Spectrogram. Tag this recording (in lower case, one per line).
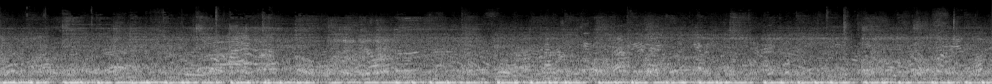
music
speech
